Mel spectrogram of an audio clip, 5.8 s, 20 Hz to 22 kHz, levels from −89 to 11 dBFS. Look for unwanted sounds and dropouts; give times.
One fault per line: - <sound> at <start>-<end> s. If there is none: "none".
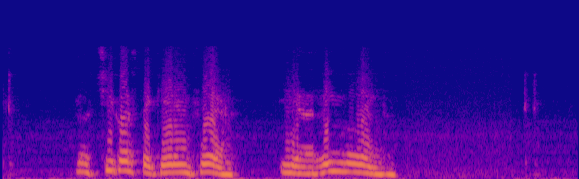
none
